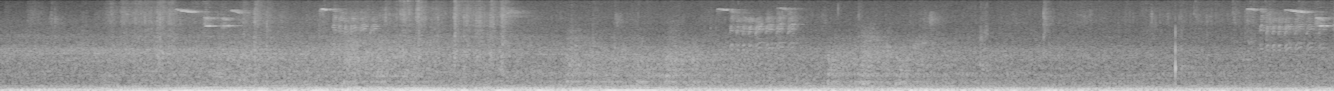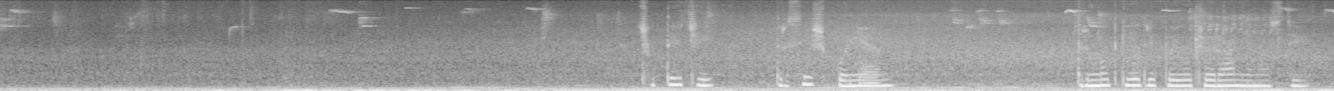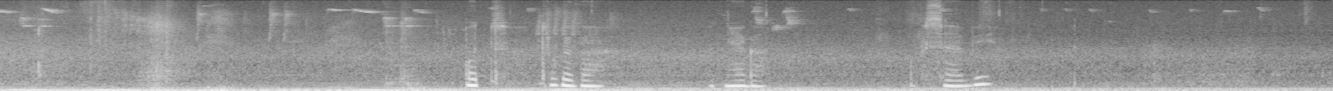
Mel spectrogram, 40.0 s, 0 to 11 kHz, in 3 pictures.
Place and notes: čuteči, drsiš po njem
trenutki utripajoče ranjenosti
od drugega, od njega
ob sebi ...
čuteči drsiš po njem
trenutki utripajoče ranjenosti
od drugega
ob sebi hočeš še bližje
nastavljaš telo besede
razpiraš čas
da dosegaš najtanjše tančice
v besedah
hočeš čutiti samost
v kateri počiva prašno jutro poletnega žvrgolenja
while seated on a stump, birds and tree branches, spoken words
reading poems fragments on silences, written in summer mornings in 2013
Trieste, Italy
